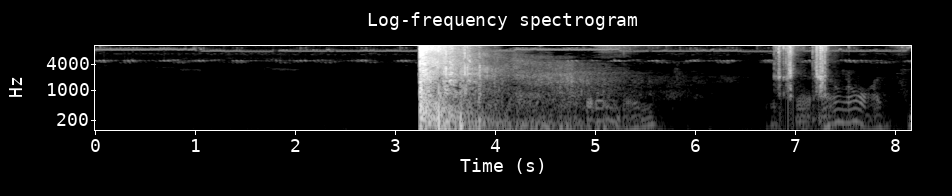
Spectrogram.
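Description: A single shotgun blast about three seconds in, its report echoing and dying away over about two seconds, over the steady chirping of crickets. Near the end come two short, sharp sounds and a brief voice.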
